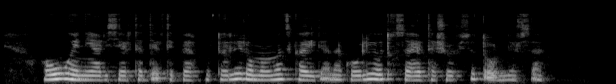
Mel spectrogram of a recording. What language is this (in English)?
Georgian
